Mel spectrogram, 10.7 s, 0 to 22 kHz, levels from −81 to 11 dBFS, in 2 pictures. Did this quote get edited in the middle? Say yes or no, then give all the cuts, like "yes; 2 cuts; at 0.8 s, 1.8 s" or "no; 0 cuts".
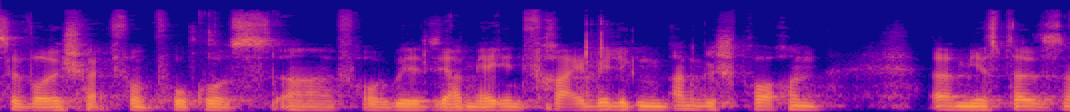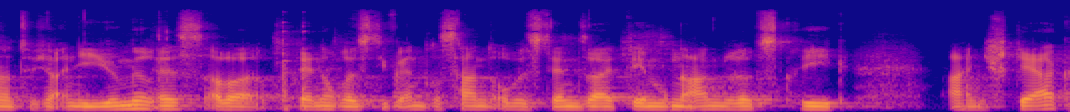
yes; 6 cuts; at 2.5 s, 3.3 s, 5.0 s, 6.1 s, 7.3 s, 8.7 s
